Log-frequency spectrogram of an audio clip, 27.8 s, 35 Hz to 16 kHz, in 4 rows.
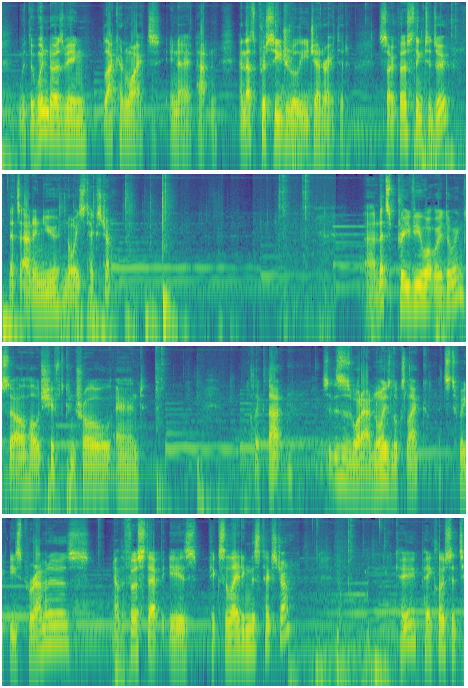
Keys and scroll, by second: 6.3 a, 7.9-9.2 typing, 9.4 Return, 14.9 typing, 15.9 typing, 25.3 ctrl+alt+shift+F11.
